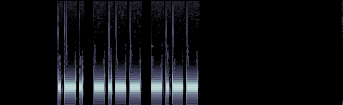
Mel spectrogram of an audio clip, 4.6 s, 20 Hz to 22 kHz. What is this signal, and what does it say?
Morse code, heard as a keyed tone, about 25 wpm, 700 Hz. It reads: RYY
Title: USA Call Sign Postfixes - 3 Letters 25wpm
